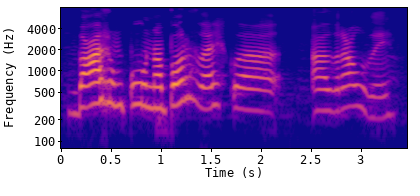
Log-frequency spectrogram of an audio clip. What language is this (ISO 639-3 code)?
isl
